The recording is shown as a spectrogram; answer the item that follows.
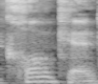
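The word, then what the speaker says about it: Kånken: Wie spricht man den aus, bitte? Äh, Konken. Da ist so ein A, da ist so ein, äh, Konken. – So ein runder Kreis über dem A, das heißt O.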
